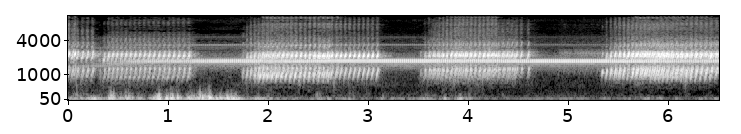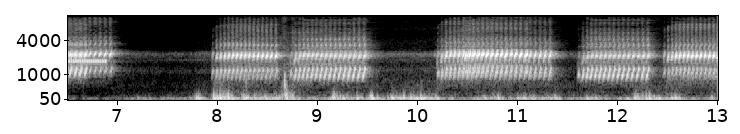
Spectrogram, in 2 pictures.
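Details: Frogs at night giving bursts of rapid pulsed croaks, each burst about a second long and repeated in quick succession. A full second of silence falls near the seventh second before the calling resumes.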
